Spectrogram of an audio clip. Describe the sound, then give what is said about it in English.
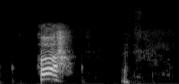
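A single sneeze: a rising, voiced 'ahh' wind-up followed after a short pause by a sharp, hissy burst that trails off. Fairly loud, with no talking around it. “Sorry, I'm going to sneeze here.”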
